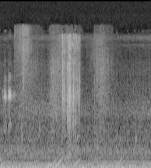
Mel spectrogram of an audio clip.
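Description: Frogs croak in the video game Her Majesty's Spiffing, a few soft, low croaks and squelchy chirps over a dense, rumbling ambient backdrop, fairly quiet and without speech.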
